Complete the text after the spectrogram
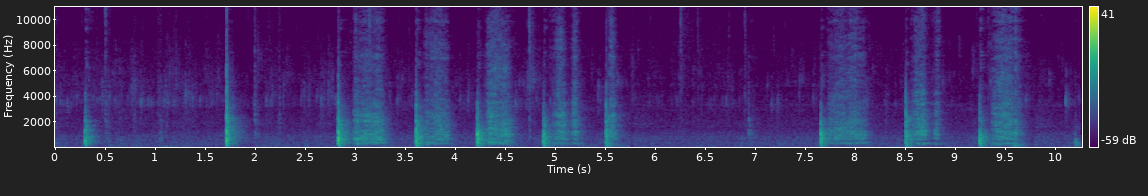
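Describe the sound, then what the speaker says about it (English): Basil being chopped with a knife on a cutting board in a home kitchen: about a dozen crisp, close knocks in irregular bursts, with quiet pauses between strokes. "I'm going to go ahead and chop up the basil."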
